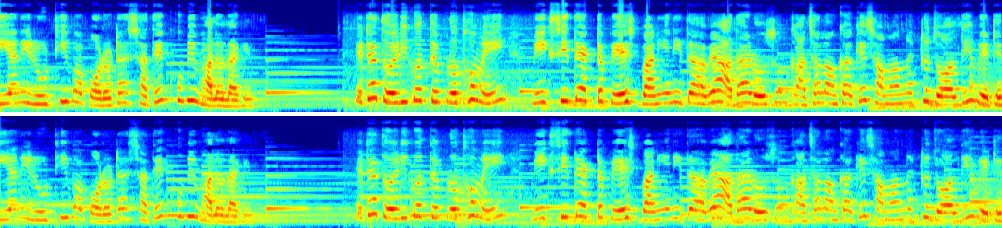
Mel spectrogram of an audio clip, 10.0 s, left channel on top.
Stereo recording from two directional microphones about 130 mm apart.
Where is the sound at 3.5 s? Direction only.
55° left (ahead or behind).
